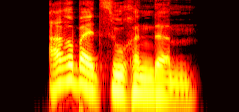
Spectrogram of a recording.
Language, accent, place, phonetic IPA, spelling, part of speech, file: German, Germany, Berlin, [ˈaʁbaɪ̯t͡sˌzuːxn̩dəm], arbeitssuchendem, adjective, De-arbeitssuchendem.ogg
- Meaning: strong dative masculine/neuter singular of arbeitssuchend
